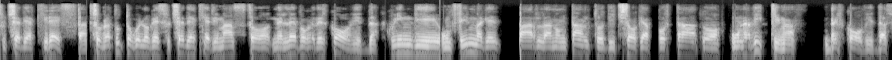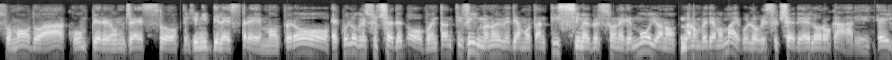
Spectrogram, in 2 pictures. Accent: Salerno, Campania, Italy; io sono originario di Salerno

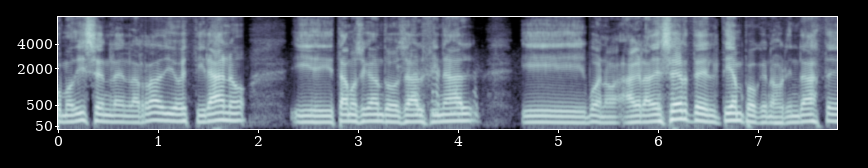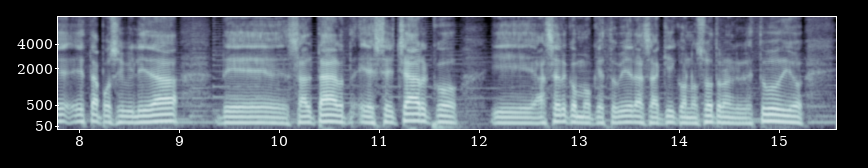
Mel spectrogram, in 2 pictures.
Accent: Santa Fe, Argentina; yo soy de Santa Fe y él es de Sauce Viejo.

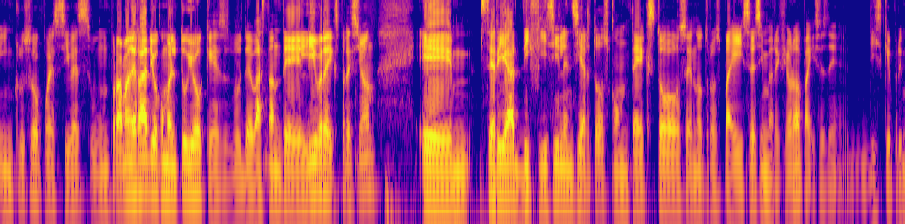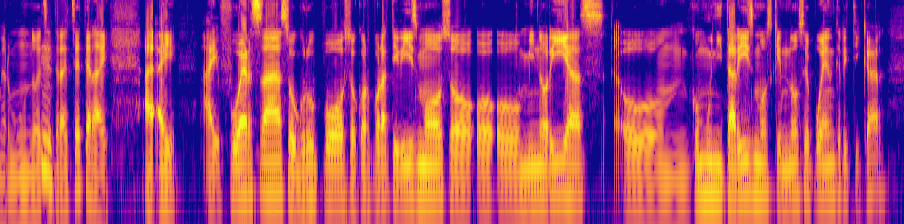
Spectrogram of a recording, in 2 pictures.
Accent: France; Spanish is a second language; yo soy originario de Francia, ¿no?

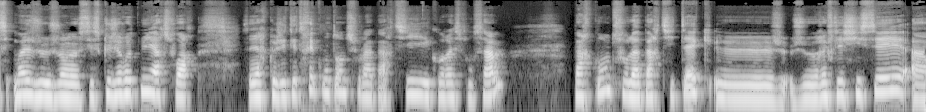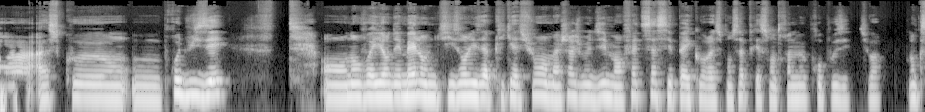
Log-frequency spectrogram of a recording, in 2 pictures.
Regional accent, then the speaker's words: Brittany, France; Moi, je suis bretonne

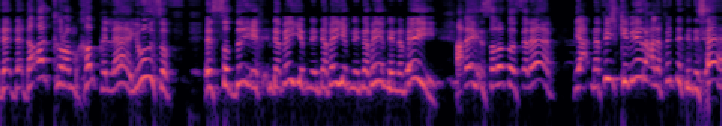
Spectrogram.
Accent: Mansoura, Dakahlia, Egypt; كان من قرية بينها وبين بلدنا المنصورة حوالي 10 كيلو

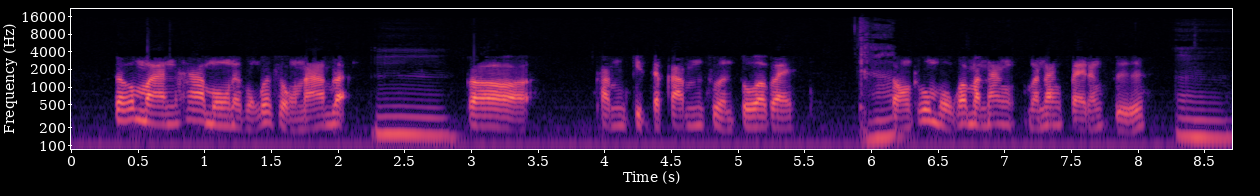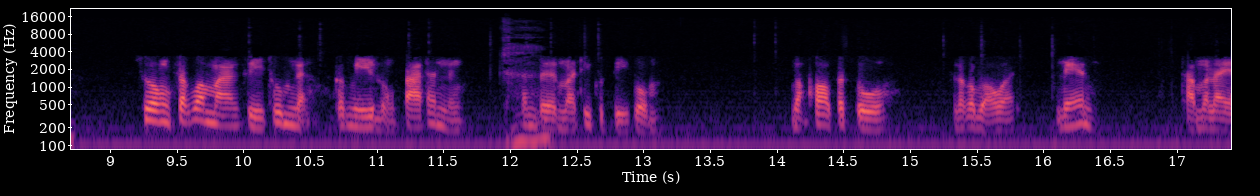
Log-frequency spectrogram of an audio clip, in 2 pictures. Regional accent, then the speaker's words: Trat, Thailand; คือตอนที่อยู่จังหวัดตราดเนี่ยครอบครัวผมค่อนข้างจะยากจนนะครับ

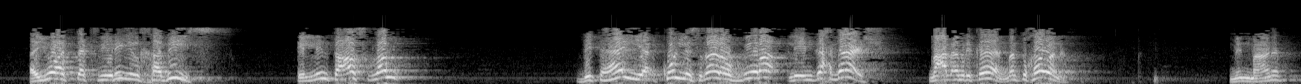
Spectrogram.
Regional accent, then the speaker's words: Egypt; عندنا في مصر.

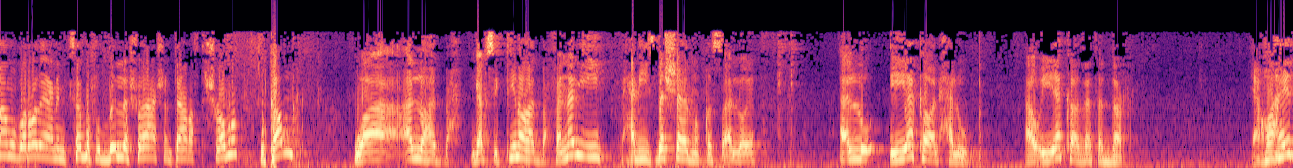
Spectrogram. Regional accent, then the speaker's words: Egypt; بس احنا مصريين

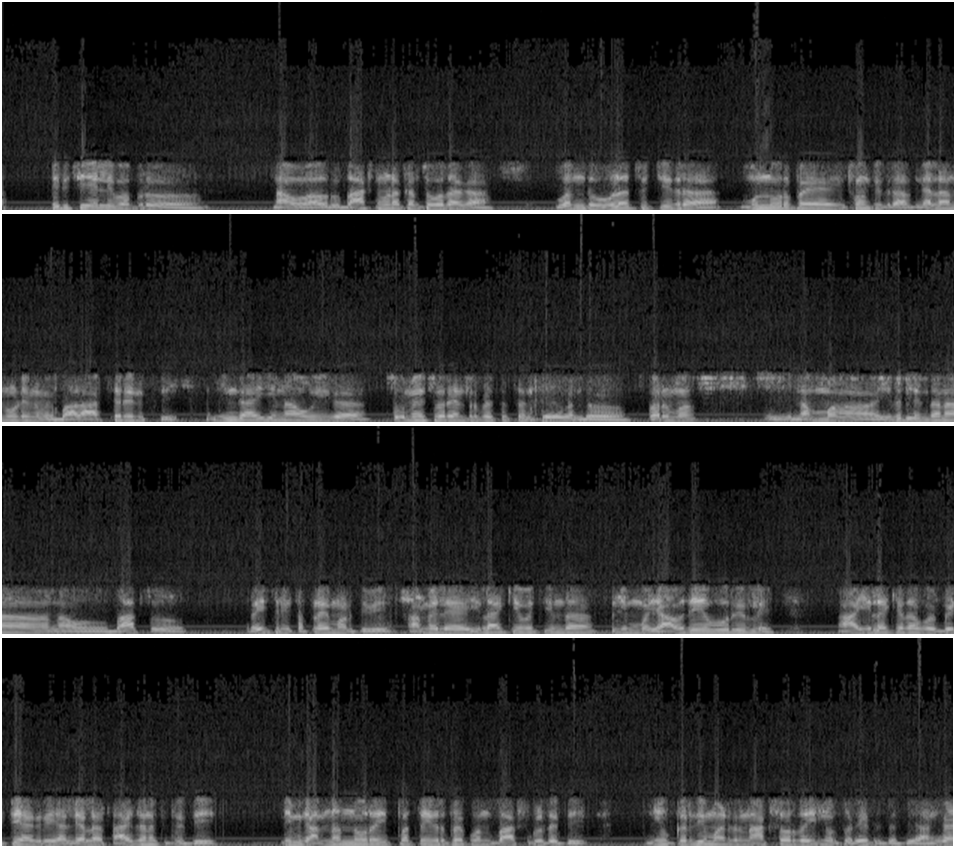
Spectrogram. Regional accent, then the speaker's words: Indragi, Karnataka, India; ನಮ್ಮೂರು ಇಂದ್ರಿಗಿ, ಕೊಪ್ಪಳ ಜಿಲ್ಲೆ, ಕೊಪ್ಪಳ ತಾಲೂಕು.

